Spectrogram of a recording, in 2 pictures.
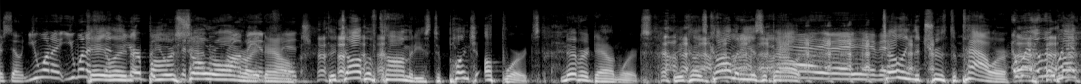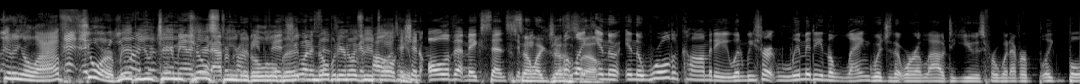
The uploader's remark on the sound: This live episode was a part of The New York Comedy Festival! There was at least one person in the audience.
